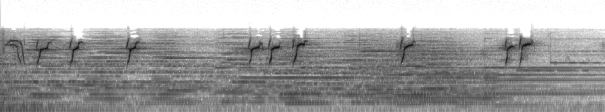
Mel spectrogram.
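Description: Cartoon birds chirping in short, quick peeps, singly and in little clusters of two or three, over background music with held notes.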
